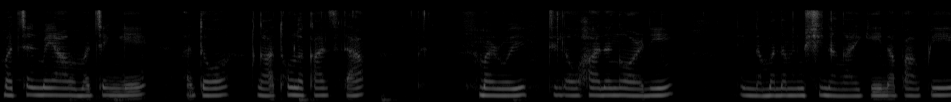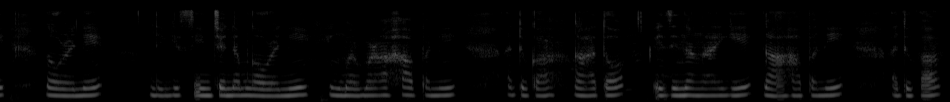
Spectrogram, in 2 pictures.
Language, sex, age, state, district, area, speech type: Manipuri, female, 18-30, Manipur, Kakching, rural, spontaneous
